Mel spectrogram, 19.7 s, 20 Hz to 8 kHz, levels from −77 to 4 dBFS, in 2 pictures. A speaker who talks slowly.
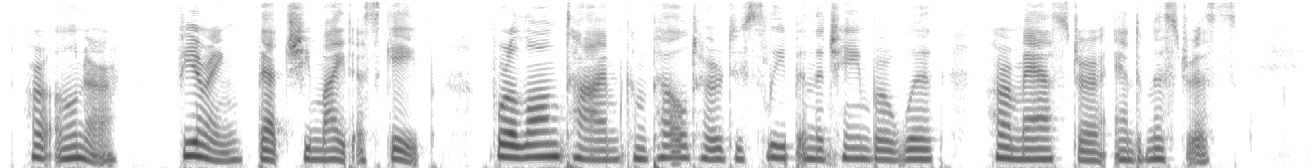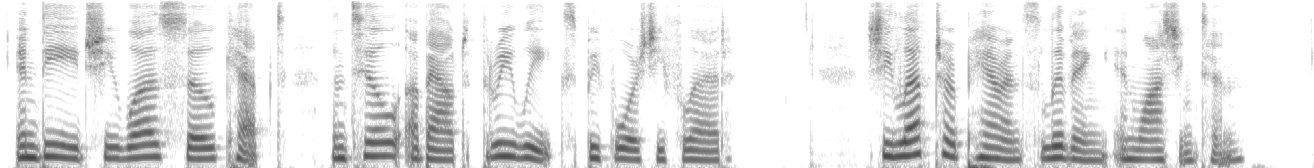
Yes: slow, 130 wpm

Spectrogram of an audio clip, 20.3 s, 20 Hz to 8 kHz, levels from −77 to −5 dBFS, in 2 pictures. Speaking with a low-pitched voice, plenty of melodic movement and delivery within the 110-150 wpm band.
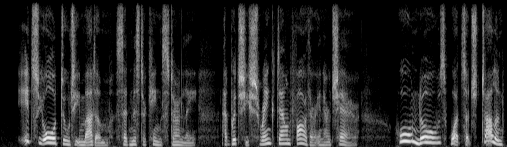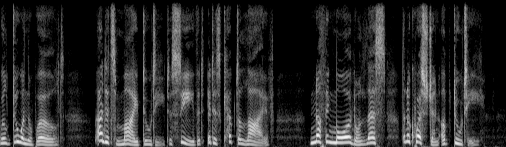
No: high, 210 Hz; wide, 7.7 semitones; average, 140 wpm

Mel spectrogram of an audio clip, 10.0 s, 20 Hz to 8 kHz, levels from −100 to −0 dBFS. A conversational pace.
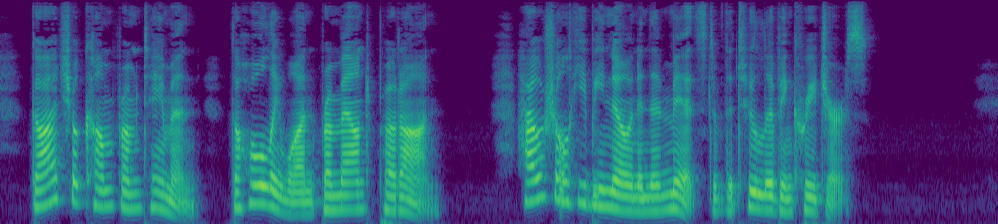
Yes: average, 145 wpm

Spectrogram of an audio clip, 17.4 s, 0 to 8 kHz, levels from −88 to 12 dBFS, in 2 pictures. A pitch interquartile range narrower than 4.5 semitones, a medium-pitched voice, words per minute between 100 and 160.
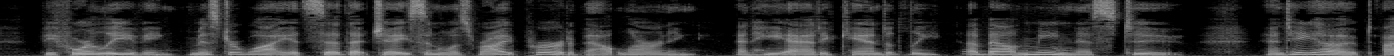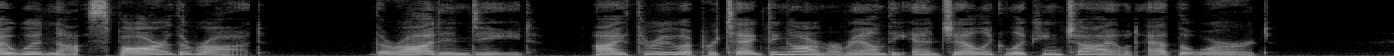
Yes: average, 3.1 semitones; medium, 180 Hz; average, 150 wpm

